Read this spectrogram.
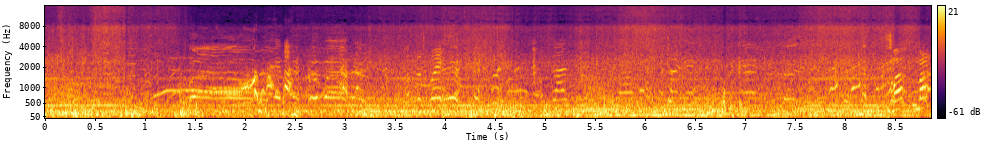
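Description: Several people shout and laugh with excitement close by.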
